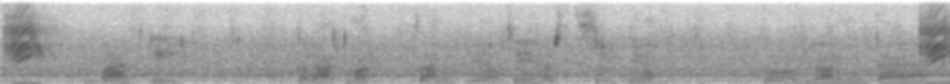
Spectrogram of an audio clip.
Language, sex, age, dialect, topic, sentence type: Hindi, female, 25-30, Kanauji Braj Bhasha, agriculture, statement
